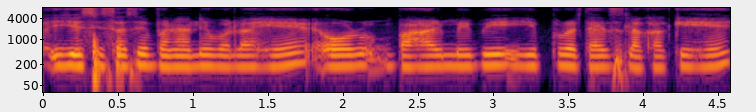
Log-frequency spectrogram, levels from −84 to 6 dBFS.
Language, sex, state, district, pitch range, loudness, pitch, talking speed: Hindi, female, Arunachal Pradesh, Longding, 175-185 Hz, -18 LUFS, 180 Hz, 195 wpm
